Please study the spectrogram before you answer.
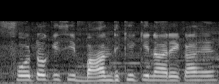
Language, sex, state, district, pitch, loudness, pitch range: Hindi, male, Rajasthan, Jaipur, 200 Hz, -16 LUFS, 190-215 Hz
